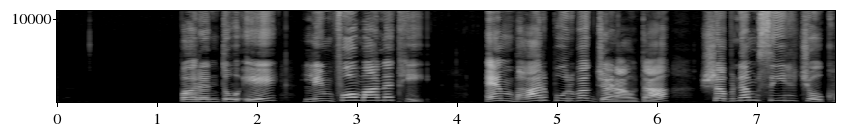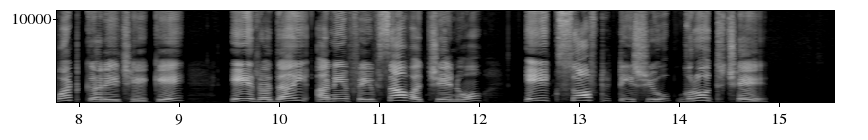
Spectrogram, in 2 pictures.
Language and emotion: Gujarati, neutral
